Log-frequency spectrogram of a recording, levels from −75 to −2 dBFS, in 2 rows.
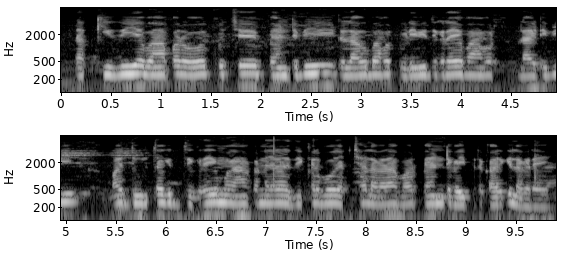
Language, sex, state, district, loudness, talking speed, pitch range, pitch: Hindi, male, Chhattisgarh, Bilaspur, -24 LUFS, 260 wpm, 120-125 Hz, 125 Hz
